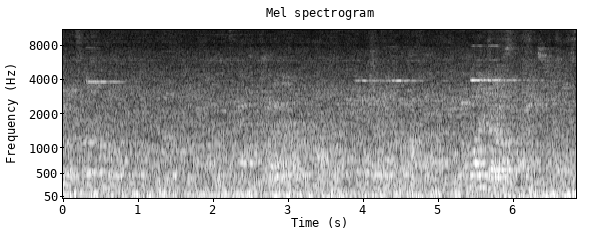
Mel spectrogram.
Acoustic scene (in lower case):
subway station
